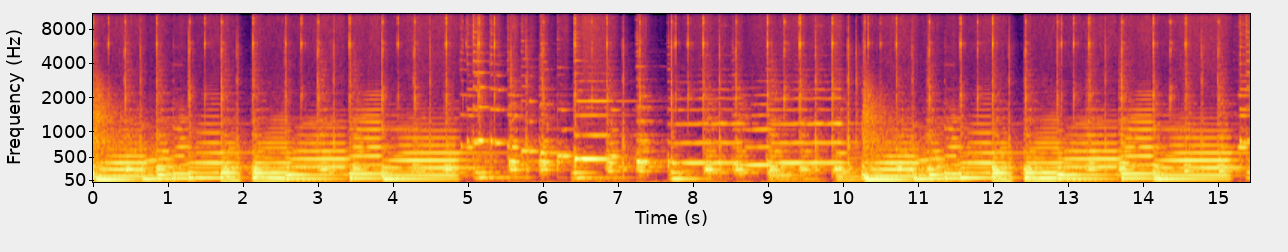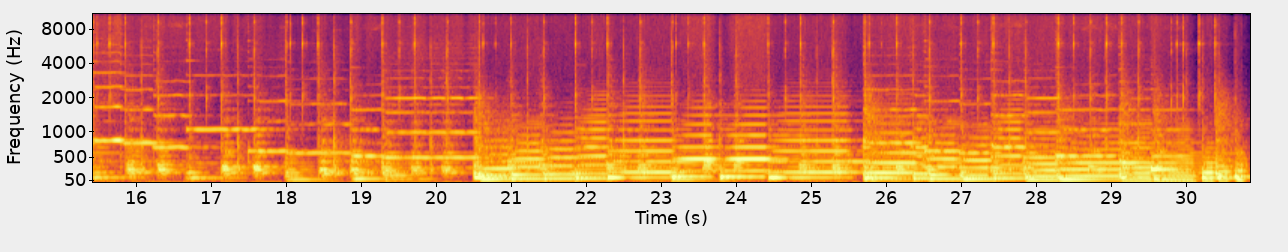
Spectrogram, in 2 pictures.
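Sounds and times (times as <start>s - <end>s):
music loop: 0.2s - 30.8s.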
